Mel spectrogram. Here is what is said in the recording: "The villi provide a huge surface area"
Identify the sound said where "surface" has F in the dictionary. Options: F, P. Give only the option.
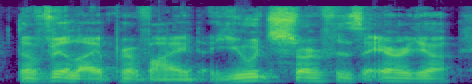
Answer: F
